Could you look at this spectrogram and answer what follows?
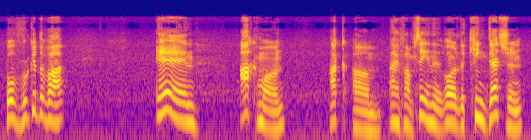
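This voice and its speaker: A man doing casual livestream commentary on a game, halting as he stumbles over names and repeats words. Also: high voice, lively intonation, a bit bright. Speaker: game streamer. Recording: slight background noise on stream.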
